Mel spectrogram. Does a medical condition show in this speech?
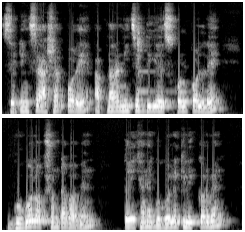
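No.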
